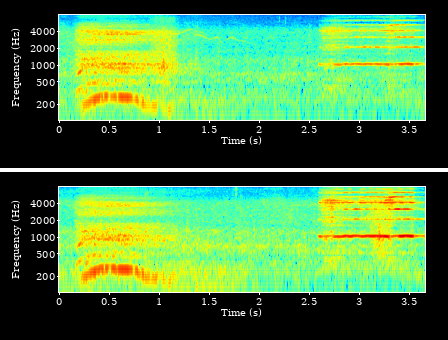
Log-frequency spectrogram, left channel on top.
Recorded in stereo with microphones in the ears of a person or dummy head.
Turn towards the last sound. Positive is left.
turn(degrees=-75)  # may be behind; listen again after turning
